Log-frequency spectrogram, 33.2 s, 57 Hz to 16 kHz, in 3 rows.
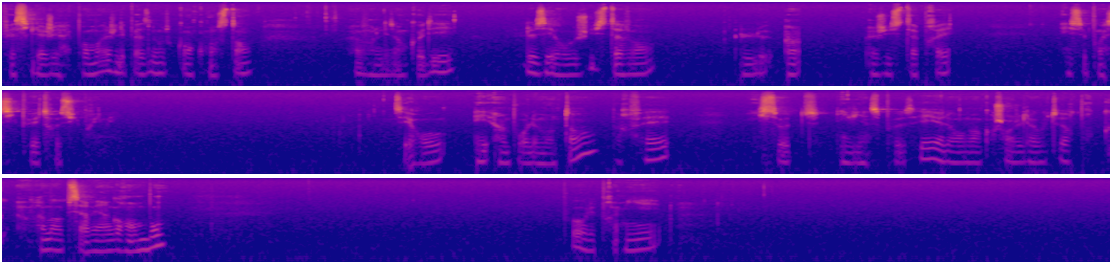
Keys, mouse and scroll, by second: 1.9 click, 3.0 0, 3.2 Return, 5.1-6.7 drag, 7.4-9.3 drag, 10.3 right click, 12.3 click, 13.5-21.9 drag, 24.9-27.0 drag, 30.1-31.3 drag.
